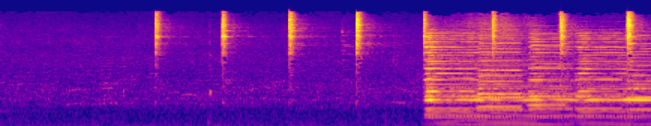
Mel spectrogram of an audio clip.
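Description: Four short, evenly spaced clicks of a band's count-in, then about four seconds in an accordion enters with a held chord, opening a forró song.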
